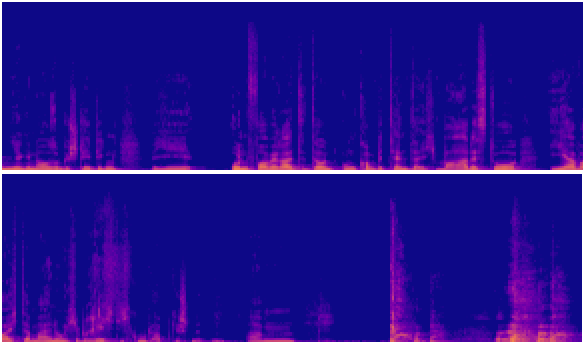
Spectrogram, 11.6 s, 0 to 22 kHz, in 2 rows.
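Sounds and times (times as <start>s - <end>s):
speech: 0.0s - 9.1s, 9.7s - 11.5s
person coughing after swallowing wrong while drinking: 9.7s - 11.5s.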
